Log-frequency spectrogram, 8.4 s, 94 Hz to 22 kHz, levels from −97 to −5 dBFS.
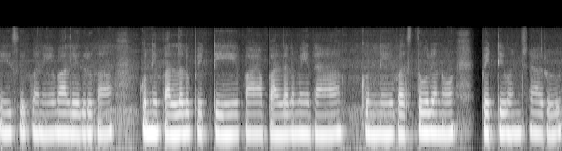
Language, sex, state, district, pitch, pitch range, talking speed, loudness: Telugu, female, Andhra Pradesh, Chittoor, 185 Hz, 180-190 Hz, 80 wpm, -16 LUFS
